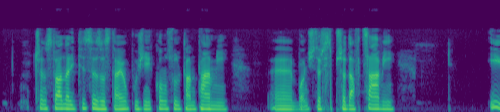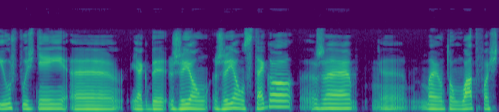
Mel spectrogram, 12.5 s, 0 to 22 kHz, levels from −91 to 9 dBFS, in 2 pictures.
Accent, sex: native, male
